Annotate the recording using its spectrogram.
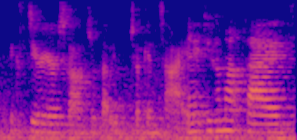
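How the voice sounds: A woman speaks at a fairly quick pace with a fairly low pitch. Audible room echo and clear background noise surround her. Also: fairly even intonation.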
